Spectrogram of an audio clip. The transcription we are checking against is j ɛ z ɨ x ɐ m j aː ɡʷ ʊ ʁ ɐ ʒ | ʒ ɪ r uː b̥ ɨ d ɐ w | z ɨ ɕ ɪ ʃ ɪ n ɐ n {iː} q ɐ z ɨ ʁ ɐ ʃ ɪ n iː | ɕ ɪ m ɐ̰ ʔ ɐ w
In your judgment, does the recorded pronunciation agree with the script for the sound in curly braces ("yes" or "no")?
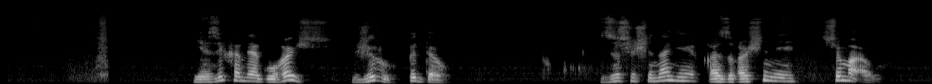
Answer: yes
